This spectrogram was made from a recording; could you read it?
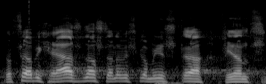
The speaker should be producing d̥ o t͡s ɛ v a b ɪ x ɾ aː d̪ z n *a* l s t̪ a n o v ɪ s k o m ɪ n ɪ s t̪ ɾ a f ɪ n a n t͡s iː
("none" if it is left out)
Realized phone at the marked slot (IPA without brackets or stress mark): a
